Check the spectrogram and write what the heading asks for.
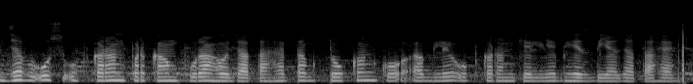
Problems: low volume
